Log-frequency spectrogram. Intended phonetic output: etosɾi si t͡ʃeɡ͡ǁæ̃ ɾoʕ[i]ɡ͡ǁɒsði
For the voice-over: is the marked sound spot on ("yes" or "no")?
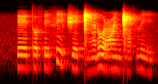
no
